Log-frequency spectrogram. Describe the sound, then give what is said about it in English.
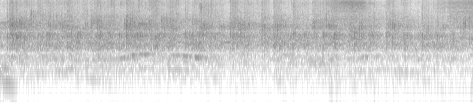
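An audience claps their hands unto the Lord in praise on a morning, dense, steady clapping that holds at an even level for nearly five seconds, a faint murmur of voices mixed into the crowd noise. “Clap your hands unto the Lord and give him praise this morning.”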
